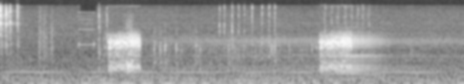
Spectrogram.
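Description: A control panel beeps as buttons are pressed.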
